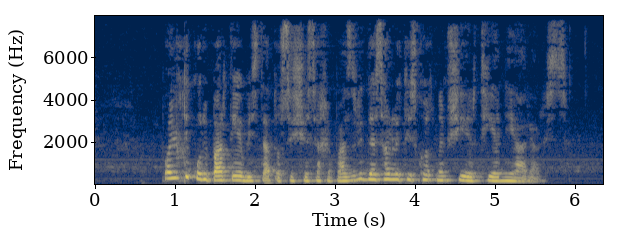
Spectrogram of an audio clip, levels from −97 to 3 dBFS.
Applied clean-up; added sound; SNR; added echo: none; none; none; none.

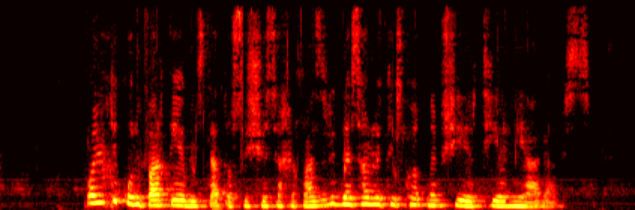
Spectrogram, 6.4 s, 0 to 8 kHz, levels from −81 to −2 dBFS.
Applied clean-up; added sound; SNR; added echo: neural separator model SepFormer DNS4.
